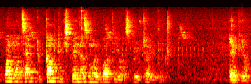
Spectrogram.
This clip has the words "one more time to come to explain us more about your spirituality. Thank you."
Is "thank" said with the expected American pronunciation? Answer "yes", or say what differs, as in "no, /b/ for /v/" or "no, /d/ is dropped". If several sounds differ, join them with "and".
no, /t/ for /θ/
